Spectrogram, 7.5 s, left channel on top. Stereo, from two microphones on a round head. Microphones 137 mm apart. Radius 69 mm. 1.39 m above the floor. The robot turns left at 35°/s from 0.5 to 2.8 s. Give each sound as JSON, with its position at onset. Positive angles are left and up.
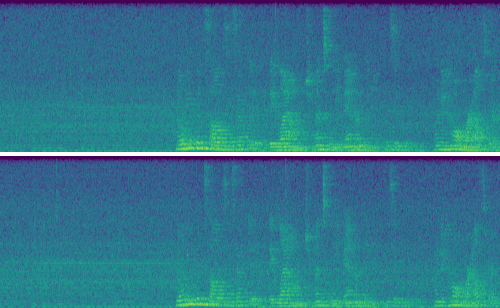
{"t": 2.6, "sound": "a woman speaking", "side_deg": -70, "distance_m": 1.8}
